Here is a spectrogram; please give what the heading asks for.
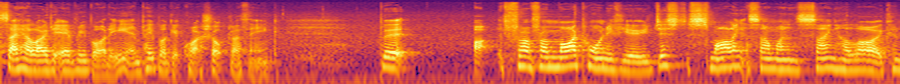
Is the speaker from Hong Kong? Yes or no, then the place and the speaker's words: no; England, United Kingdom; I was brought up in England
